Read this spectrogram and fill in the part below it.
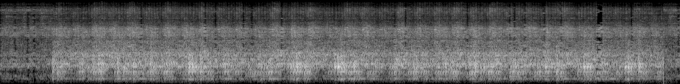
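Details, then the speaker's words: Boring the cracked cylinder of a '59 Flathead engine ahead of a sleeve, after a corrected setting: steady even cutting hiss with no judder; smooth boring cut, no chatter. "so he's cutting nicely now of course it'll all look fantastic with a liner in it won't it"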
